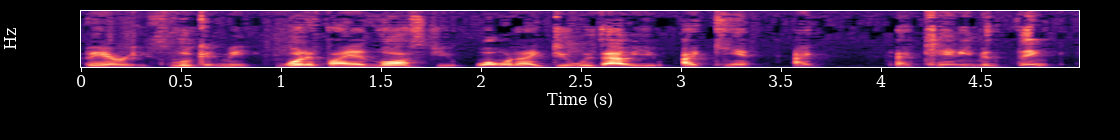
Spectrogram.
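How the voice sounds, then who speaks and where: A woman's voice: mid-range voice, brisk, darkish tone, pitched above the performer's own voice, natural voice. A woman voicing an ailing, fiercely protective man in love, emotional and insistent, as audiobook character dialogue. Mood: anguished, pleading.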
